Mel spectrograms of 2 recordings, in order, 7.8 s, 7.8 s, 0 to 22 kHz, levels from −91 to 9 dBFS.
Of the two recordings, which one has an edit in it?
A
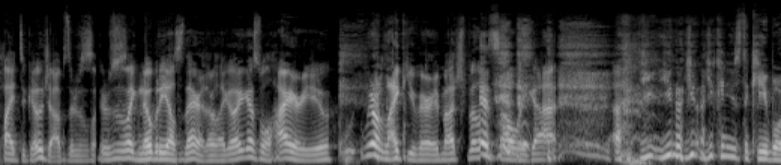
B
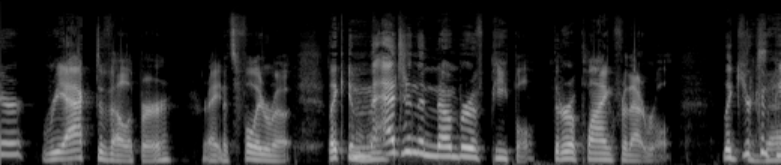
B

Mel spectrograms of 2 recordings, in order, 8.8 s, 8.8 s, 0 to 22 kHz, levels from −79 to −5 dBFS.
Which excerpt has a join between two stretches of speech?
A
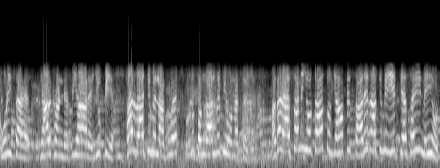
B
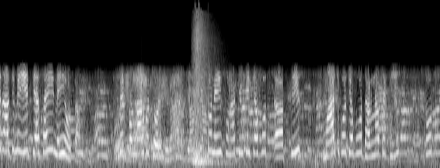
B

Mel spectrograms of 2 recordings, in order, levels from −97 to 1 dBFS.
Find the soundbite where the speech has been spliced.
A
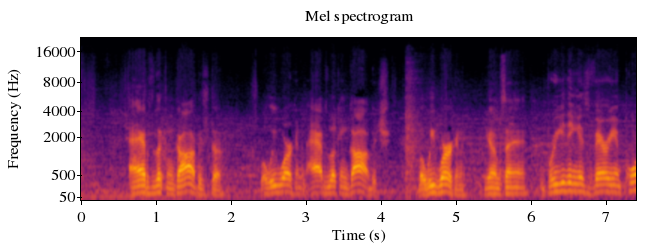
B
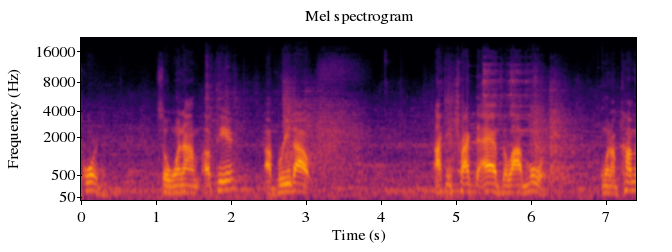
A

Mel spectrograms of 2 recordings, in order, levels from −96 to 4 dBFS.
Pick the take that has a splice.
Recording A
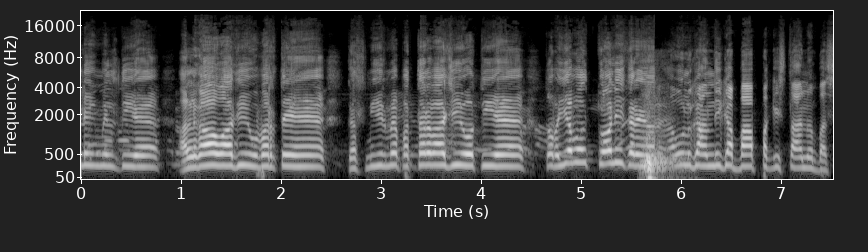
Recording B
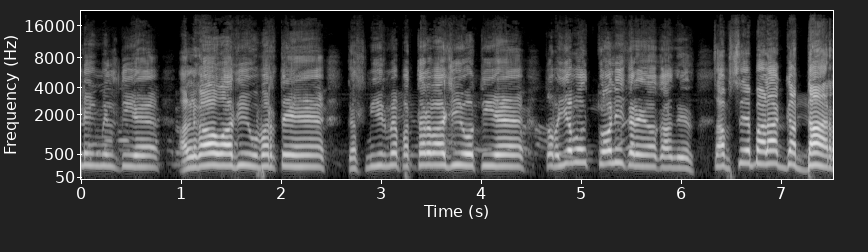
A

